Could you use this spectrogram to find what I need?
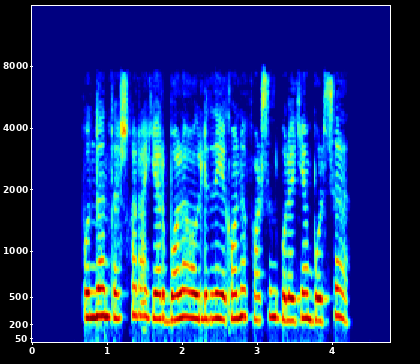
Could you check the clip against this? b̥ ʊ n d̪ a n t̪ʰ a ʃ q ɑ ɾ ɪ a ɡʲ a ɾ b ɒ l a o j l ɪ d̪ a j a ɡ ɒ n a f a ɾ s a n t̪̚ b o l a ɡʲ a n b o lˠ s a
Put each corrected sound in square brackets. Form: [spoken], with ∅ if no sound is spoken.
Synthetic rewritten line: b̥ ʊ n d̪ a n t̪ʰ a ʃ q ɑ ɾ ɪ a ɡʲ a ɾ b ɒ l a [ɒ] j l ɪ d̪ a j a ɡ ɒ n a f a ɾ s a n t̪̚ b o l a ɡʲ a n b o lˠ s a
